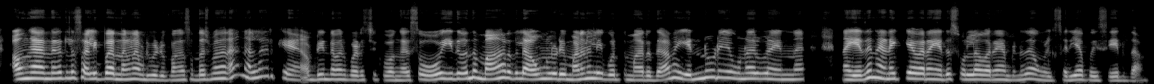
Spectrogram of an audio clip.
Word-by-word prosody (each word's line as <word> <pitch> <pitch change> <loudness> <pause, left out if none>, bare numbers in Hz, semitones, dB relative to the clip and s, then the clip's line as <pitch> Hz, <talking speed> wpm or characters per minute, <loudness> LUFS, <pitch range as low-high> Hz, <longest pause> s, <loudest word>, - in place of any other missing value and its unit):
அவங்க 265 +4 +4
அந்த 270 0 +1
எடத்துல 285 +1 -2
சலிப்பா 265 0 +4
இருந்தாங்கன்னா, 245 0 +1
அப்படி 220 -1 -3
படிப்பாங்க. 200 0 -6
சந்தோஷமா 225 +4 -3
இருந்தா 280 +4 0
'நான் 390 -6 -6
நல்லாயிருக்கேன்' 295 - -3
அப்படின்ற 235 +2 -4
மாரி 225 -1 -5
படிச்சுக்குவாங்க. 200 -2 -6
ஸோ 230 - -3 0.3
இது 260 - -1
வந்து 305 +1 +1
மாறுதில்ல. 270 -1 +3
அவங்களுடைய 250 -1 +1
மனநிலையை 265 +3 +1
பொறுத்து 220 -1 -6
மாறுது. 200 -1 -3
ஆனா 305 +3 -1
என்னுடைய 310 +4 -1
உணர்வு 265 -1 -1
என்ன? 230 +1 -5 0.4
நான் 215 -1 +6
எதை 310 +9 +1
நெனைக்க 260 +1 +2
வரேன்? 245 -2 +2
எதை 240 - -3
சொல்ல 225 0 0
வரேன்? 220 0 -2
அப்படின்றது 215 +5 -5
அவங்களுக்கு 190 -2 -10
சரியா 215 +3 -2
போய் 190 -1 -8
சேருதா? 180 -2 -6
235 Hz, 200 wpm, -20 LUFS, 215-270 Hz, 0.4 s, நான்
